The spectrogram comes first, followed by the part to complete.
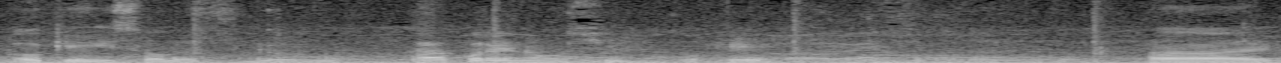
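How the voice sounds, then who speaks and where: A man's voice: fairly high pitch, measured pace. A man vlogging casually on a city street, talking through a face mask and mixing Tagalog with English. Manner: chatty, mixing Tagalog and English with bits of Japanese. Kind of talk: casual vlog, walking and shopping. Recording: loud music over street sound. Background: loud background music.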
